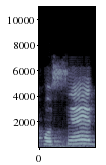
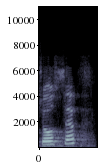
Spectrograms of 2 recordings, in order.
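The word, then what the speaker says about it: José: You're going to notice, too, in the 1700s, for Jose, they used to use the JPH a lot. They don't pronounce the word Joseph, just Jose.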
